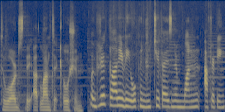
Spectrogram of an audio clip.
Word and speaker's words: Bruichladdich: Despite the spelling, the pronunciation is quite simple. It's Bruichladdich. It's very common in Scotch dialect for CH to be pronounced like loch.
